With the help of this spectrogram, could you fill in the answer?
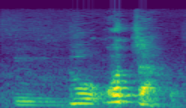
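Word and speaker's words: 惡: 대중이 오지라도 오자 미워하다 싫어하다 그 말입니다. 싫어하다 미워하다 싫어하다 나쁘다 하면 악이고 악으로 발음하고 미워하다 싫어하다 하면 오로 발음하고 또 어찌 오호라. 하는 말도 오로 발음하고 이렇습니다. 그러니까 여기서는 미워할 오, 싫어할 오.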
